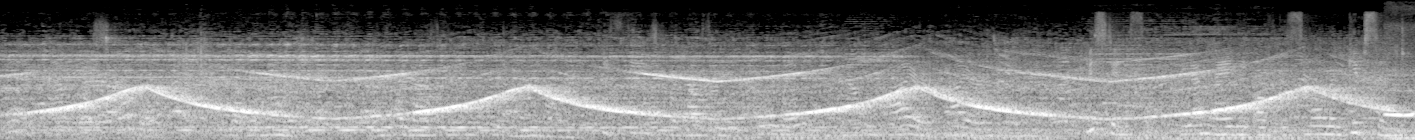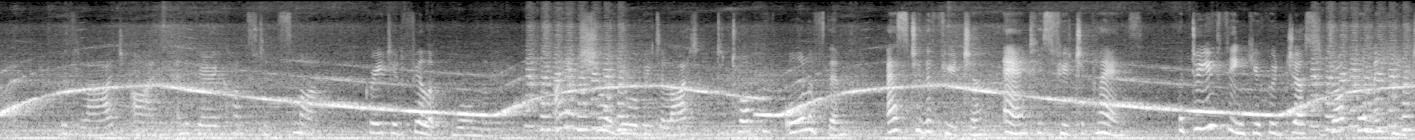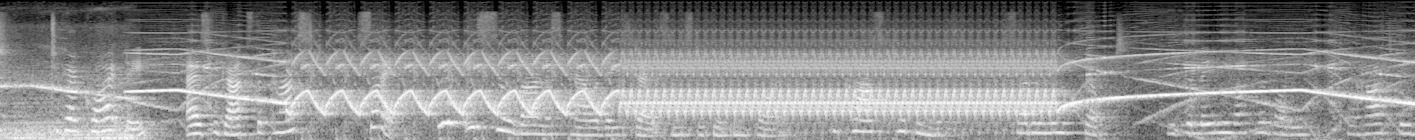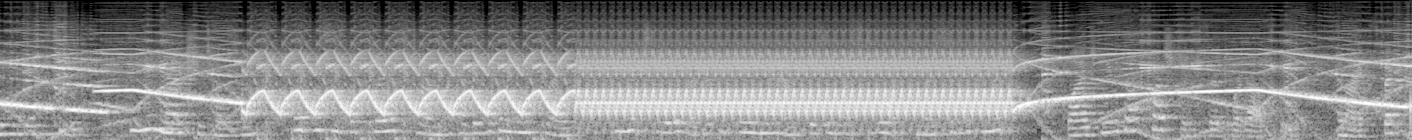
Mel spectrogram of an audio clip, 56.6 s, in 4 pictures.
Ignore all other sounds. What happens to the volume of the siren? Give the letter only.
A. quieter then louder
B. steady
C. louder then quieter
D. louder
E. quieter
B.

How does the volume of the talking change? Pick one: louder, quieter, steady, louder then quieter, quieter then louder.
louder then quieter.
